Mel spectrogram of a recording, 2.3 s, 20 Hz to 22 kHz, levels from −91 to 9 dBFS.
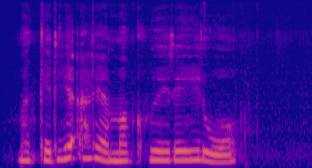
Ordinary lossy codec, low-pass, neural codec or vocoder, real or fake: none; none; vocoder, 44.1 kHz, 128 mel bands, Pupu-Vocoder; fake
